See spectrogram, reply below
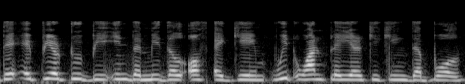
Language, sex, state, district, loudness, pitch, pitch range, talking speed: English, female, Nagaland, Kohima, -18 LUFS, 215 Hz, 210-235 Hz, 180 wpm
